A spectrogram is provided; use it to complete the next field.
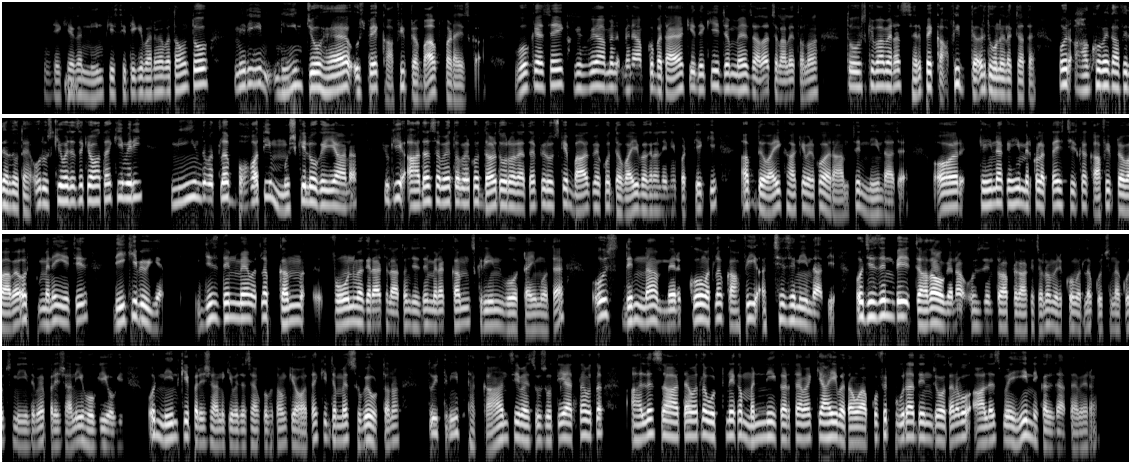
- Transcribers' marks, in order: other background noise; in English: "टाइम"
- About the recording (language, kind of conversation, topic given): Hindi, advice, स्क्रीन देर तक देखने के बाद नींद न आने की समस्या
